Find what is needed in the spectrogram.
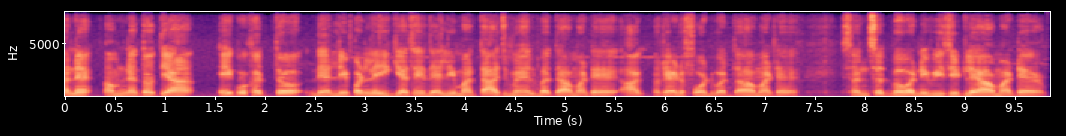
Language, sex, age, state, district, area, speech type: Gujarati, male, 18-30, Gujarat, Surat, urban, spontaneous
